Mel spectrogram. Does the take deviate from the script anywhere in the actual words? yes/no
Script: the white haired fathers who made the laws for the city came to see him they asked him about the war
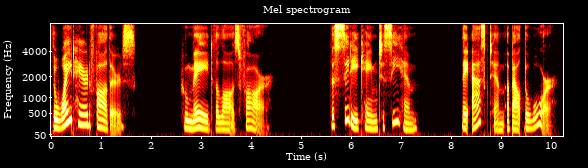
yes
